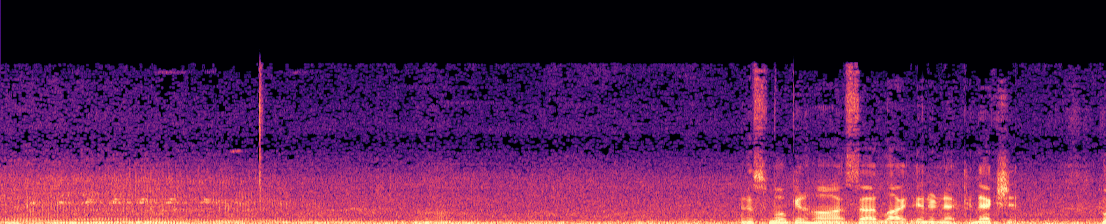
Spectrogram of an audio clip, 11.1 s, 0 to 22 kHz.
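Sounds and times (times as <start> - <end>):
sharp tick: 2.5 - 2.7.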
